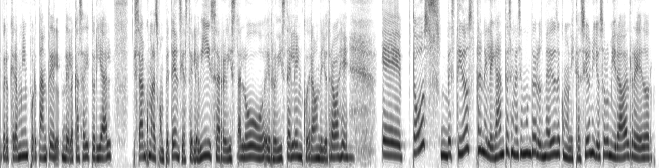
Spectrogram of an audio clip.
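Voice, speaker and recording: A woman from Colombia, a podcast guest telling stories from her life in an animated way and acting out the voices in them. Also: mid-range voice, brisk, no room sound. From Colombia, Cúcuta. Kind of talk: casual storytelling interview.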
